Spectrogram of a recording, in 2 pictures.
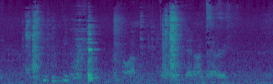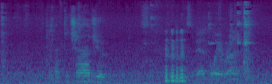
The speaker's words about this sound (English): The dishwasher. Oh, please. Too much background noise.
